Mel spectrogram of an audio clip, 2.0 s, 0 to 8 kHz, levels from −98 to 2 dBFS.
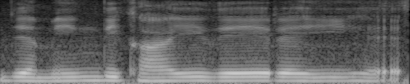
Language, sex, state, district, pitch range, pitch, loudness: Hindi, male, Uttar Pradesh, Etah, 130-135 Hz, 135 Hz, -27 LUFS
